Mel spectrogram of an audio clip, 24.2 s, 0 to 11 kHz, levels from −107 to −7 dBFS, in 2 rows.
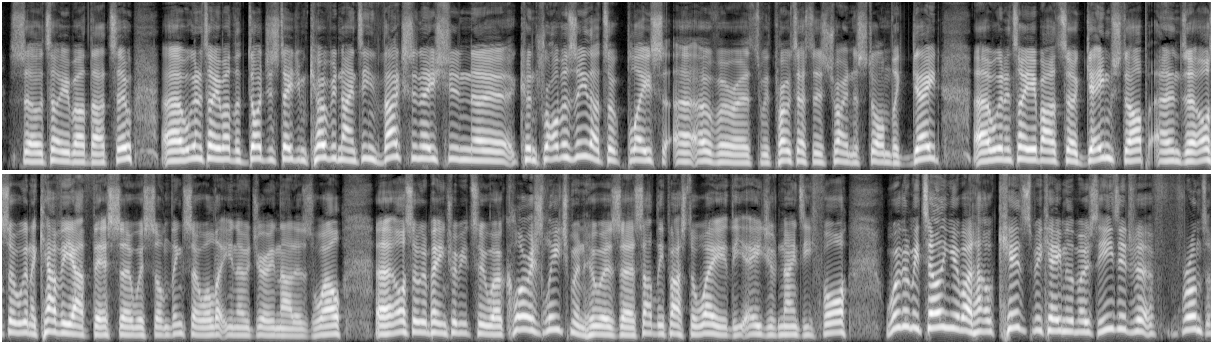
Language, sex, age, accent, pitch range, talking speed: English, male, 30-49, British, 175-235 Hz, 240 wpm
